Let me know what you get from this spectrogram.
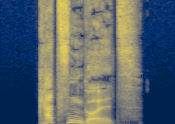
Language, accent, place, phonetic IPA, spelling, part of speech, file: German, Germany, Berlin, [ˈkat͡sn̩ˌɡɔlt͡s], Katzengolds, noun, De-Katzengolds.ogg
- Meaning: genitive singular of Katzengold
